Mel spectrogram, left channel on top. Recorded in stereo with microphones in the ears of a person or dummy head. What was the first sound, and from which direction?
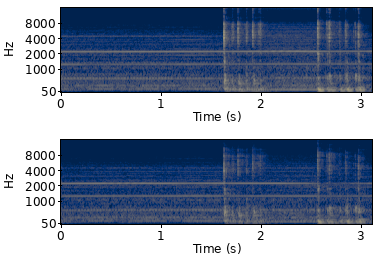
Typing on a keyboard, 20° left (ahead or behind).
